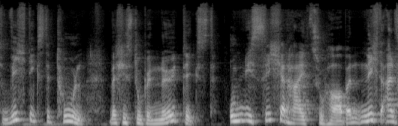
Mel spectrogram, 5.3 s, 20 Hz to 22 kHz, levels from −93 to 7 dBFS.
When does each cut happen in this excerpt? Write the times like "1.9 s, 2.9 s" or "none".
3.0 s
